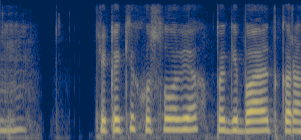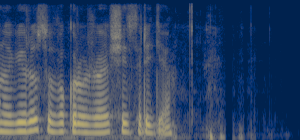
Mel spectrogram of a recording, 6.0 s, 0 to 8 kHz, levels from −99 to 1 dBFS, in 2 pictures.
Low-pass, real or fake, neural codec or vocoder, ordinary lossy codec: 7.2 kHz; fake; codec, 16 kHz, 4.8 kbps, FACodec; Opus, 64 kbps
